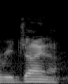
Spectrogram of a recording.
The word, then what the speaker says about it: Regina: Vern's is original to Regina. It's actually the city that rhymes with fun, if you didn't know that.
